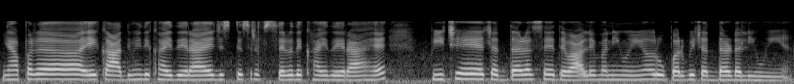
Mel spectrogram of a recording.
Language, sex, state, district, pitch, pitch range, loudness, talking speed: Bhojpuri, female, Bihar, Saran, 220 Hz, 210-230 Hz, -18 LUFS, 210 wpm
